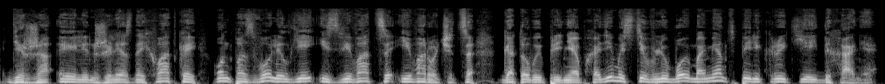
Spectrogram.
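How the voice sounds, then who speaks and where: A man reading a novel aloud as narrator, in a dramatic, expressive manner. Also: mid-range voice, normal speed, hardly any pauses, no room sound, clean studio sound. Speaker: audiobook narrator. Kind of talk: scripted narration.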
